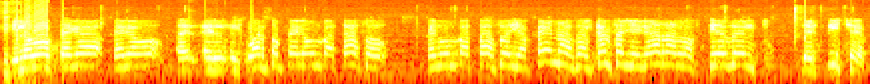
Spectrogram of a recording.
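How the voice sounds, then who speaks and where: Un hombre cuenta chistes al aire con la voz deformada por un filtro de teléfono. Repite palabras y se enreda al hablar. La línea se oye opaca. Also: male voice, very high voice, fairly even intonation, normal speed. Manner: rambling storyteller, repeats words. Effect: voice-changing filter on the phone. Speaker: radio caller. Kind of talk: joking call-in chat. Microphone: phone. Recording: dull phone line with faint noise.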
